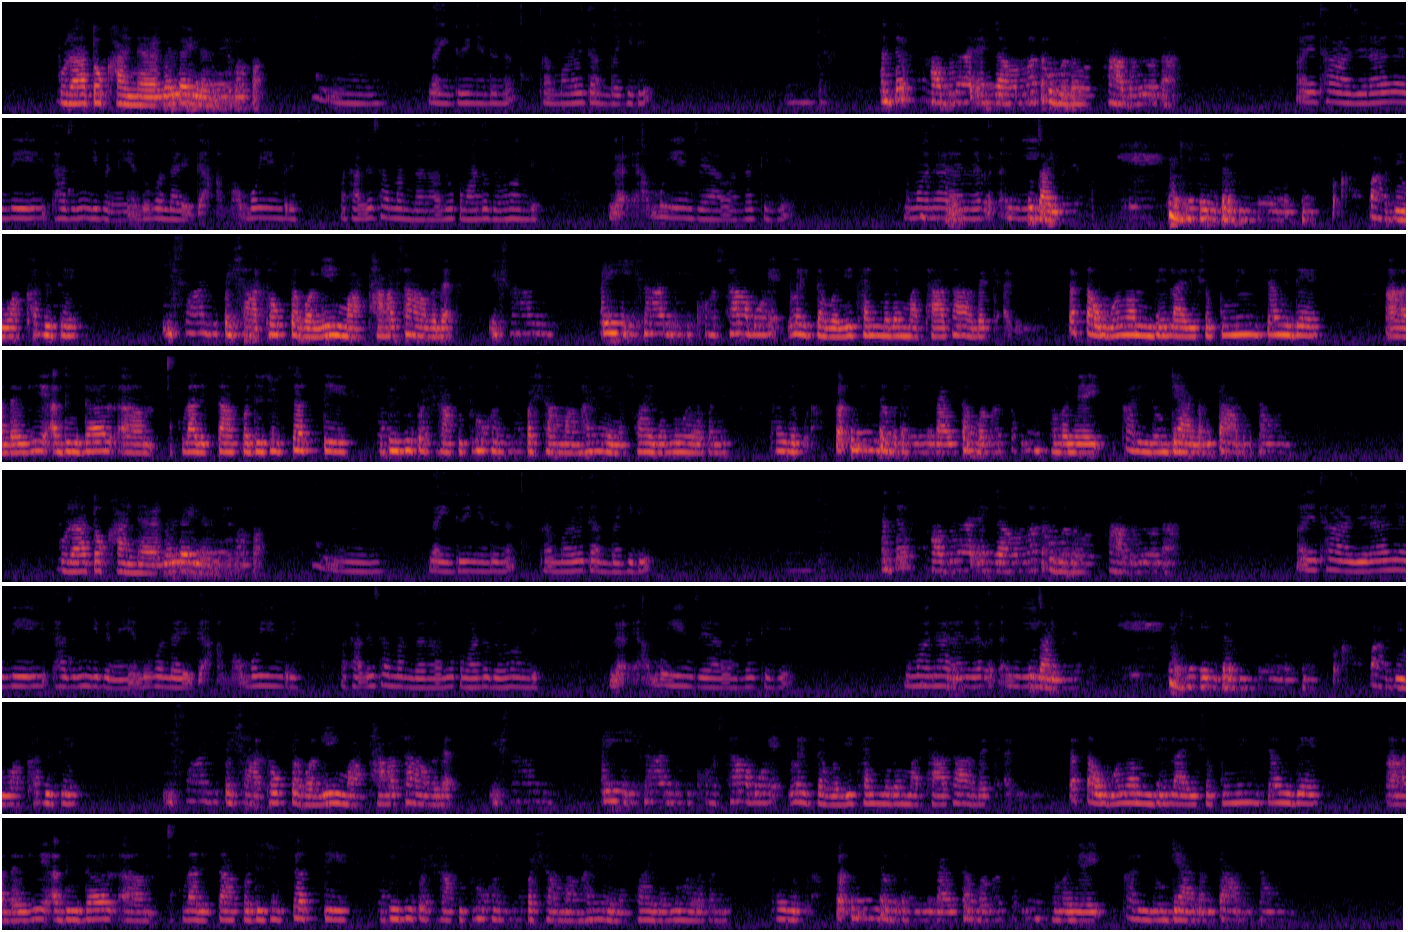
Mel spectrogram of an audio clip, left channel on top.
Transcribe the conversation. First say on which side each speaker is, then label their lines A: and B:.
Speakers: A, on the left; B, on the left.
A: ꯄꯨꯔꯥ
B: ꯎꯝ
A: ꯇꯣꯈꯥꯏꯅ ꯌꯥꯔꯒ ꯂꯩꯔꯅꯦꯕꯀꯣ
B: ꯎꯝ ꯂꯩꯗꯣꯏꯅꯦ ꯑꯗꯨꯅ ꯇꯝꯃꯔꯣꯏ ꯇꯝꯕꯒꯤꯗꯤ
A: ꯎꯝ ꯍꯟꯗꯛ ꯊꯥꯗ ꯑꯦꯛꯖꯥꯝ ꯑꯃ ꯇꯧꯕꯗꯣ ꯊꯥꯗꯣꯏꯔꯣ ꯅ
B: ꯑꯩꯖꯦ ꯊꯥꯖꯤꯔꯅꯗꯤ ꯊꯥꯖꯤꯟꯒꯤꯕꯅꯦ ꯑꯗꯨꯒ ꯂꯥꯏꯔꯤꯛꯇꯤ ꯑꯃꯕꯧ ꯌꯦꯡꯗ꯭ꯔꯤ ꯃꯊꯥꯖꯦ ꯁꯥꯃꯟꯗꯅ ꯑꯗꯣ ꯀꯃꯥꯏ ꯇꯧꯗꯣꯏꯅꯣ ꯈꯪꯗꯦ ꯂꯥꯏꯔꯤꯛ ꯑꯝꯕꯧ ꯌꯦꯡꯗ꯭ꯔꯤ ꯍꯥꯏꯕ ꯍꯟꯗꯛꯀꯤꯗꯤ
A: ꯆꯞ
B: ꯃꯃꯥꯡꯗ
A: ꯃꯥꯟꯅꯔꯤꯅꯦ
B: ꯍꯥꯏ ꯍꯥꯏꯅ ꯈꯇꯪ
A: ꯑꯩꯖꯨ
B: ꯌꯦꯡꯈꯤꯕꯅꯦꯕ
A: ꯂꯥꯔꯤꯛ ꯁꯨꯌꯦꯡ ꯌꯦꯡꯗꯕꯤꯅꯦ ꯁꯨꯡꯄꯥ ꯄꯥꯗꯦ ꯋꯥꯈꯜꯖꯦ ꯏꯁꯥꯒꯤ ꯄꯩꯁꯥ ꯊꯣꯛ ꯇꯕꯒꯤ ꯃꯊꯥ ꯁꯥꯕꯗ ꯏꯁꯥꯒꯤ ꯑꯩ ꯏꯁꯥꯒꯤ ꯈꯣꯔꯁꯥꯕꯨ ꯍꯦꯛ ꯂꯩꯇꯕꯒꯤ ꯈꯟꯕꯗ ꯃ ꯃꯊꯥ ꯁꯥꯕꯗ ꯀꯔꯤꯝꯇ ꯇꯧꯕ ꯉꯝꯗꯦ ꯂꯥꯏꯔꯤꯛꯁꯨ ꯄꯨꯛꯅꯤꯡ ꯆꯪꯗꯦ ꯑꯥꯗꯒꯤ ꯑꯗꯨꯗ ꯂꯥꯏꯔꯤꯛ ꯇꯥꯛꯄꯗꯨꯖꯨ ꯆꯠꯇꯦ ꯑꯗꯨꯖꯨ ꯄꯩꯁꯥ ꯄꯤꯊꯣꯛꯈ꯭ꯔꯒ ꯄꯩꯁꯥ ꯃꯥꯡꯍꯜꯂꯦꯅ ꯁ꯭ꯋꯥꯏꯗ ꯂꯣꯏꯔꯕꯅꯦ ꯑꯩꯖꯦ ꯄꯨꯔꯥ ꯆꯠꯅꯤꯡꯗꯕꯗꯅꯦ ꯂꯥꯏꯔꯤꯛ ꯇꯝꯕꯒ ꯇꯣꯛꯅꯤꯡꯉꯕꯅꯦ ꯑꯩ ꯀꯔꯤꯅꯣ ꯒ꯭ꯌꯥꯟ ꯑꯃ ꯇꯥꯗꯦ ꯇꯧꯔꯤꯖꯦ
